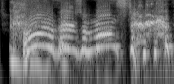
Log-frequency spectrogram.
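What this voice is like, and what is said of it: Grover muppet character voice. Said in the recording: “do a Grover voice ... So good ... perfect”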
